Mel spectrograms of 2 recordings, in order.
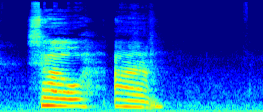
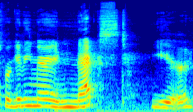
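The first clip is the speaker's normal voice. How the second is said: ordinary talk, nothing marked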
